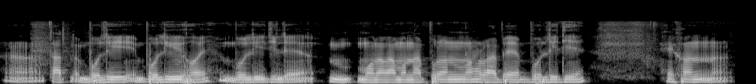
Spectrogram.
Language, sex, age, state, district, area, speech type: Assamese, male, 45-60, Assam, Darrang, rural, spontaneous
